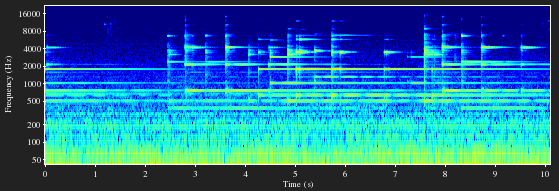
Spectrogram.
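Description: A hollow bamboo Koshi wind chime, dangled from a hand and gently swayed, lets its clapper strike the metal rods inside. After a quiet start with a faint lingering tone, irregular bright, bell-like notes ring out and overlap, each sustaining for about a second over a low, steady background hum.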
